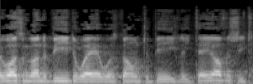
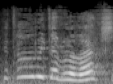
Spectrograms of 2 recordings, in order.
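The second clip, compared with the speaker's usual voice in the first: high, louder whiny comeback; retold protest to the coach, pitched way up and louder; mock indignant protest; 5 dB louder than usual. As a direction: play it like a wronged kid protesting.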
